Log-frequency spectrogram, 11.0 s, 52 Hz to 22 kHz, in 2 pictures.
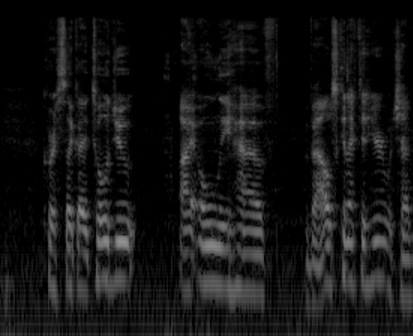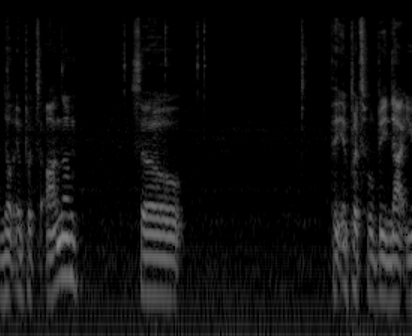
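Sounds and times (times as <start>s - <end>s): low steady hum: 0.0s - 11.0s
computer mouse clicks: 7.1s - 8.4s, 9.5s - 10.3s.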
